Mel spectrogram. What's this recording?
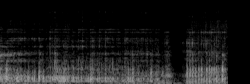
Scraping Stone
Dragging a metal axe across a stone / concrete paving slab. Sounds like something from an egyptian / Indiana Jones style booby trap.
concrete, scrape, scraping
